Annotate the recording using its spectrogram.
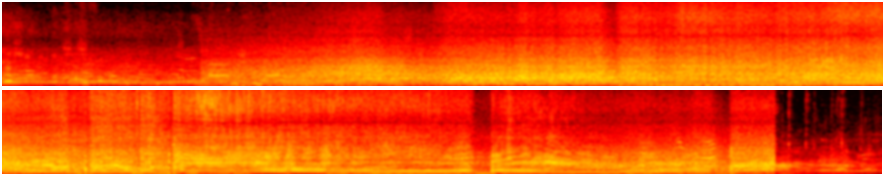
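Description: A rally car engine roars loudly as the car speeds past close by.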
